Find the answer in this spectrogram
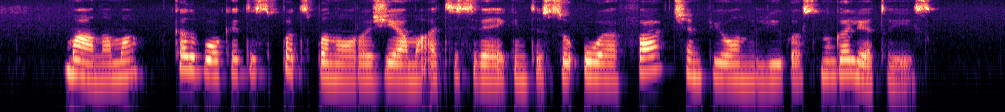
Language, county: Lithuanian, Panevėžys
